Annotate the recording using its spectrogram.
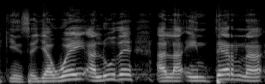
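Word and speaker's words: Yahweh: jarl o a mí me dijeron que ese te traga monte programa ton se pronunciaba ya way ok ahora eso no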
